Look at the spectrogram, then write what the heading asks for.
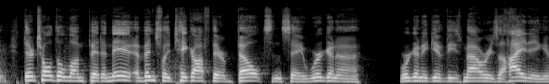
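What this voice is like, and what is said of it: Usual voice. Nothing is said of it.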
